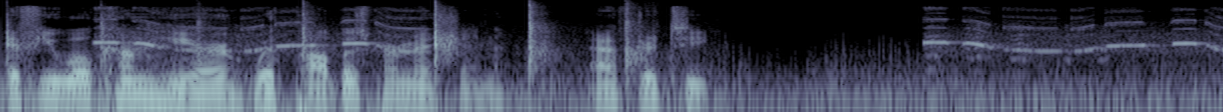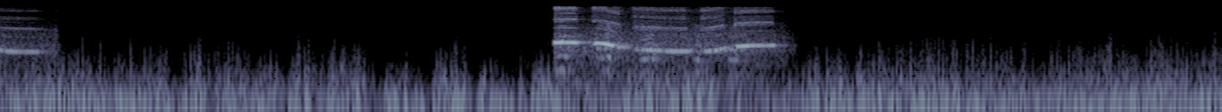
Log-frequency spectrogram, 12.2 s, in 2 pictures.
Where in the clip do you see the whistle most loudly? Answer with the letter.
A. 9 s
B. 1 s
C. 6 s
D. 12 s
A.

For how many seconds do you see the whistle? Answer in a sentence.
You can hear the whistle for 5 seconds altogether.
